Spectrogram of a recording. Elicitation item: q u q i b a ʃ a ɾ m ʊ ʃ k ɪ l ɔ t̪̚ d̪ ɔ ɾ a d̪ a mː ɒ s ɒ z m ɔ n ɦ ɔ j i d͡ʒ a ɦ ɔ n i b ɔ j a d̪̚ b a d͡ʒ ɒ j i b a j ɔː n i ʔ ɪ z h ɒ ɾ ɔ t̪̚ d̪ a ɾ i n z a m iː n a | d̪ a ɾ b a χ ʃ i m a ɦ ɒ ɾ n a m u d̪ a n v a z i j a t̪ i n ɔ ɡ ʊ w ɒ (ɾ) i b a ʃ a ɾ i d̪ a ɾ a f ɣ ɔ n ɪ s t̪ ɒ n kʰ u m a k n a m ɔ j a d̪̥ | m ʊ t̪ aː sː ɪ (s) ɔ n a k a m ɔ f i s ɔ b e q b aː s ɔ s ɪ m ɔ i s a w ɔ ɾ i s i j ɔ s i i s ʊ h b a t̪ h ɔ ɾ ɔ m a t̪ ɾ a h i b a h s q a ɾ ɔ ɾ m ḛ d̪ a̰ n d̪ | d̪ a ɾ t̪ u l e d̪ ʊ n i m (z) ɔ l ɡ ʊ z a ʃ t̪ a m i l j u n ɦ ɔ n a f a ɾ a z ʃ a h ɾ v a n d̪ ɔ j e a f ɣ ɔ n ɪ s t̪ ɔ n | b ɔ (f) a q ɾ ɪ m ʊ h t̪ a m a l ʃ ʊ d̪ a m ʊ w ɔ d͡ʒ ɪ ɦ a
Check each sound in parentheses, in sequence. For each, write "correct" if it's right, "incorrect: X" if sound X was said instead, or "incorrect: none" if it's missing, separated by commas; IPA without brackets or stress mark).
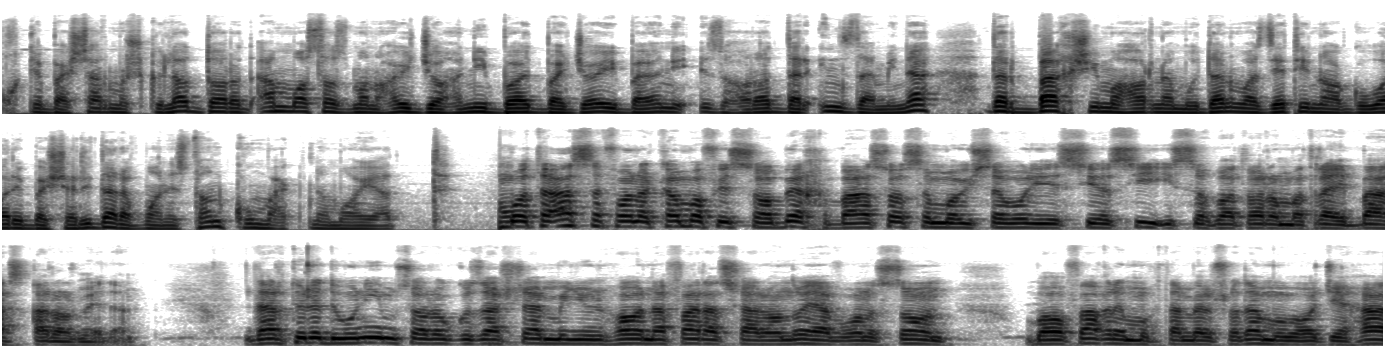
correct, incorrect: f, incorrect: s, correct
